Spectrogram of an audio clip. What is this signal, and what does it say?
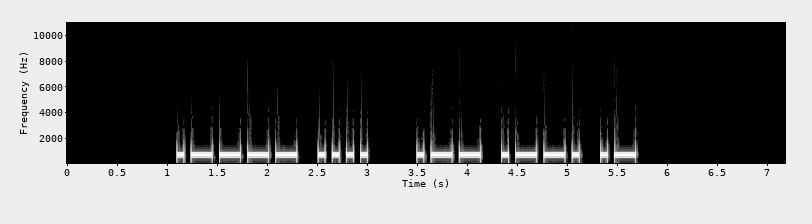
Morse code, heard as a keyed tone, about 17 wpm, 700 Hz. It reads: 1H WPA
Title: Winter Field Day Exchanges 17wpm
